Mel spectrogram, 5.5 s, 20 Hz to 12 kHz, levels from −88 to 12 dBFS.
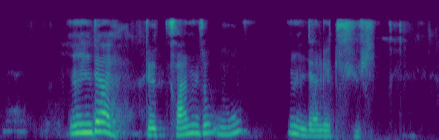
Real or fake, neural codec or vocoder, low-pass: fake; codec, 16 kHz, 2 kbps, FreqCodec, smaller model; 7.2 kHz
